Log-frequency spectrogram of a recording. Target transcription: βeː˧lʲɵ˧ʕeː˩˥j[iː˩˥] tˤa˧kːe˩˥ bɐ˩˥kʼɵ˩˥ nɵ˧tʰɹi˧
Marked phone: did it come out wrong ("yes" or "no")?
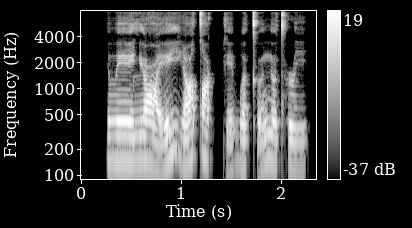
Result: no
